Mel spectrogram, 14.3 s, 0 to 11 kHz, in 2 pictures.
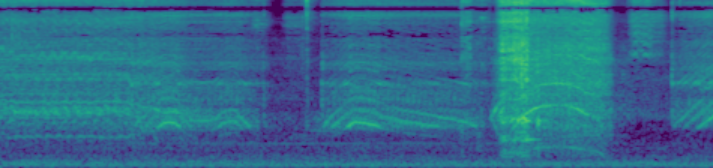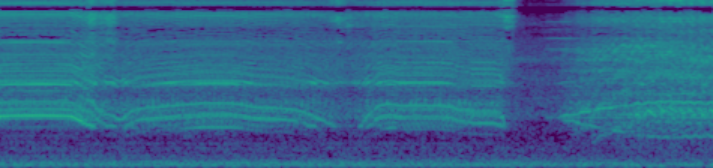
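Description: Electric motors of a 1:14 scale RC Caterpillar 988 wheel loader whining in a series of spells, each rising in pitch, holding and falling away as the model works. A short, loud rush of noise comes about five seconds in.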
